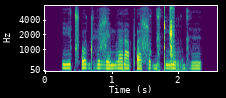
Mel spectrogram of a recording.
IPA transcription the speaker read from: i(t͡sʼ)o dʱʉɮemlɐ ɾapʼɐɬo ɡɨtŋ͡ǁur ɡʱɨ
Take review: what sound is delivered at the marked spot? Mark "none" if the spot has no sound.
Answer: t͡sʼ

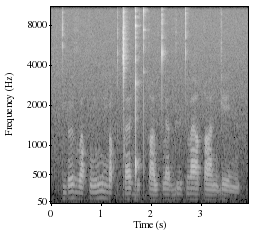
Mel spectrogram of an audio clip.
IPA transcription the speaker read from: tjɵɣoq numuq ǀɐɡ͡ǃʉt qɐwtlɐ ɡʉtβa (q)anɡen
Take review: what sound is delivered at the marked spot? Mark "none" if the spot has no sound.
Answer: q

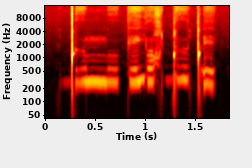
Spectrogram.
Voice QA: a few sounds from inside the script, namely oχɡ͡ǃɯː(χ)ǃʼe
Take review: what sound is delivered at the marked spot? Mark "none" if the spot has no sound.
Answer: none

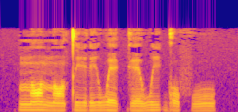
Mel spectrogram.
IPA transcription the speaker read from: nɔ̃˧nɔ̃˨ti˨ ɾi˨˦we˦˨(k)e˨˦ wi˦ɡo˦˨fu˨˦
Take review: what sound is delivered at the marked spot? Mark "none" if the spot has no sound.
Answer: k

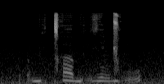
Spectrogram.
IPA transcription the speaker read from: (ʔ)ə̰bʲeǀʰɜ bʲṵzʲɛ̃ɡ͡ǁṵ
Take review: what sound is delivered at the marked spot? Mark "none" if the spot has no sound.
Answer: ʔ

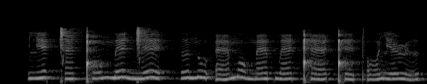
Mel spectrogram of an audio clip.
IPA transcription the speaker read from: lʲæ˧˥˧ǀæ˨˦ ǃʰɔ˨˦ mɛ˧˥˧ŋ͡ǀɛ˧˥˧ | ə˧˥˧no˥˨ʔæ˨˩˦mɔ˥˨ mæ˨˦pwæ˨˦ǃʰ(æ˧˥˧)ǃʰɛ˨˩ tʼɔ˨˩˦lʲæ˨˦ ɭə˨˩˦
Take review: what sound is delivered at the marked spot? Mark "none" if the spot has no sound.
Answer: æ˨˩˦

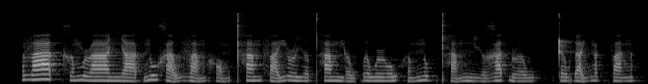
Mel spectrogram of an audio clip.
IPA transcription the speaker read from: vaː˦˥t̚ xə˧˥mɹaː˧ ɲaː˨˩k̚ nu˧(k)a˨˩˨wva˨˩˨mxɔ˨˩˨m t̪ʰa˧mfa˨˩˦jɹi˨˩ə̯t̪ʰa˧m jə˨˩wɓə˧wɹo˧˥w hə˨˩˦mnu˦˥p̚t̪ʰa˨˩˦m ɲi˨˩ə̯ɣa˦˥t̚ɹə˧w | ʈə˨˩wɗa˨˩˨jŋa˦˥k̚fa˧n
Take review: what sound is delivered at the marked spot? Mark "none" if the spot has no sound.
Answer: x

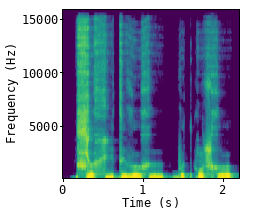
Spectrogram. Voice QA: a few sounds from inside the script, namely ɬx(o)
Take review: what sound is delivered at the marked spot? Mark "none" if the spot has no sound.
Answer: ɵ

